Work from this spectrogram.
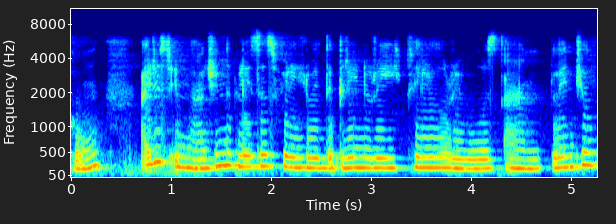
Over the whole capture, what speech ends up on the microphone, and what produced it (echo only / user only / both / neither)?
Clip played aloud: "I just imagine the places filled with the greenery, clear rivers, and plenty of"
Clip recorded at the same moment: echo only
